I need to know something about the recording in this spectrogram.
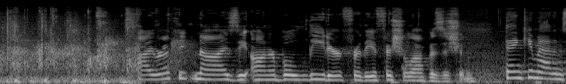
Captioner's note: applause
